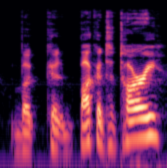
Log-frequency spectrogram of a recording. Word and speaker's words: Bakhtiari: Pretty average, but they do have a left tackle in David Bakhtiari. I can't say his name. Bakhtiari. Thank you. It's hard for me to pronounce his name, but he is a stud.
